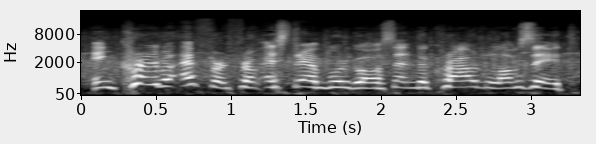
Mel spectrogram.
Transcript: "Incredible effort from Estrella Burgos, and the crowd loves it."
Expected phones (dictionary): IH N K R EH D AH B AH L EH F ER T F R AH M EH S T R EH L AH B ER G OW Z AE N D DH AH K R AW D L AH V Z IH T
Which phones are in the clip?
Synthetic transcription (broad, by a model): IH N K R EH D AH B L EH F ER T F R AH M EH S T R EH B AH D G OW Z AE N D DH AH K R AW D L AH V Z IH T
